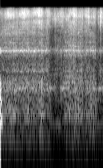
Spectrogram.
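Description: A stick of chalk rubbed round and round in a small pile of salt on paper, grinding pigment into the salt to colour it.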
